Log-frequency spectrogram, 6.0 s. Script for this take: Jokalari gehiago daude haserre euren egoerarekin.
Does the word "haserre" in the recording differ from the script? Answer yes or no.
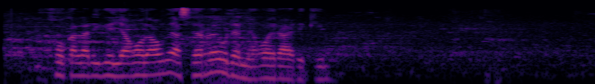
no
